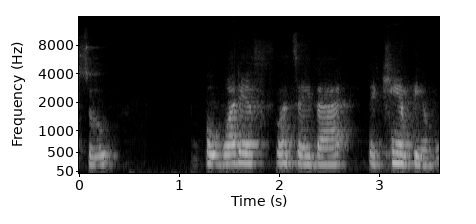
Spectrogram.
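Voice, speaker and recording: A soft-spoken woman talks in a dark, mellow tone, somewhat breathy, with monotone, flat intonation. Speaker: blogger and self-defense presenter. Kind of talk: webinar presentation. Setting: online webinar.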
